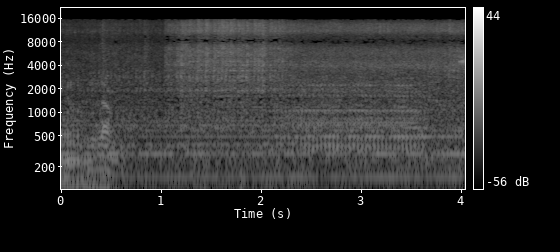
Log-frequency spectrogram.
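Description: Electric stand fan running: a steady whoosh of air with a low motor hum, a little stronger after about a second.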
